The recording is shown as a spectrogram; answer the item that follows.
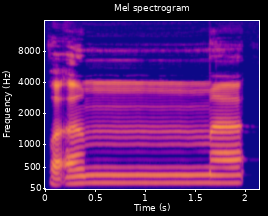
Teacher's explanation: میم کے اوپر غنہ، آواز ناک میں جائے گی. ما کو لمبا کریں گے ایک الف کے برابر.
